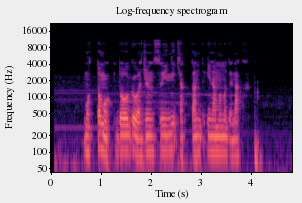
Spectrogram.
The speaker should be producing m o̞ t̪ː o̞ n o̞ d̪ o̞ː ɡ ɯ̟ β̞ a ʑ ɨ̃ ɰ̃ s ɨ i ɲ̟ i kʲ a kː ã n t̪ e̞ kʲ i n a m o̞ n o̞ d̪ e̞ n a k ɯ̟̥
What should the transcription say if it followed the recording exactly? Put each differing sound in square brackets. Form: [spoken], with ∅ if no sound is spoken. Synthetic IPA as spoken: m o̞ t̪ː o̞ [m] o̞ d̪ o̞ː ɡ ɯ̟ β̞ a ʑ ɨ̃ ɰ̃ s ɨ i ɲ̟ i kʲ a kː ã n t̪ e̞ kʲ i n a m o̞ n o̞ d̪ e̞ n a k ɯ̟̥

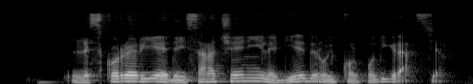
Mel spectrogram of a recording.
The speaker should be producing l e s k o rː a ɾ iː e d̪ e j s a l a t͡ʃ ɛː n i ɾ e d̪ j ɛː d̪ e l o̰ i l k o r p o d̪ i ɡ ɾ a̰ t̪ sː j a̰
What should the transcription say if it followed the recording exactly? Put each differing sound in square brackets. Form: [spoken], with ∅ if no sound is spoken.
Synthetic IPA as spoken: l e s k o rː [e] ɾ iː e d̪ e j s a [ɾ] a t͡ʃ ɛː n i [l] e d̪ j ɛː d̪ e [ɾ] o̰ i l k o [l] p o d̪ i ɡ ɾ a̰ t̪ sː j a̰

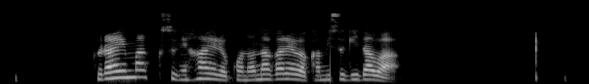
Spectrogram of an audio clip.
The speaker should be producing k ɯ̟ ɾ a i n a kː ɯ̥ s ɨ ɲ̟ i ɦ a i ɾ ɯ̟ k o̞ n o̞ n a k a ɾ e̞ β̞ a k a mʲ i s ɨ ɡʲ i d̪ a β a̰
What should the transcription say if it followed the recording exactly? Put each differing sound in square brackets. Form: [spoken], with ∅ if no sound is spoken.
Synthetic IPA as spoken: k ɯ̟ ɾ a i [m] a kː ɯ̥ s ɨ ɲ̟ i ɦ a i ɾ ɯ̟ k o̞ n o̞ n a [ɡ] a ɾ e̞ β̞ a k a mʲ i s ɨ ɡʲ i d̪ a β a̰

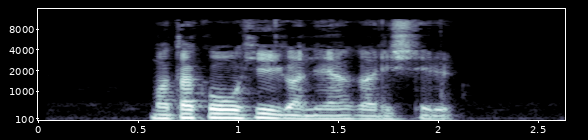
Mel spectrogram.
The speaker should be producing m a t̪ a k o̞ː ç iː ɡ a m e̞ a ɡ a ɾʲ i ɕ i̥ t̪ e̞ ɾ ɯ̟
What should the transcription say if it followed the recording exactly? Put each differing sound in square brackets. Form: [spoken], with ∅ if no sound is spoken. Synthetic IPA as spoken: m a t̪ a k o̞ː ç iː ɡ a [n] e̞ a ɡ a ɾʲ i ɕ i̥ t̪ e̞ ɾ ɯ̟

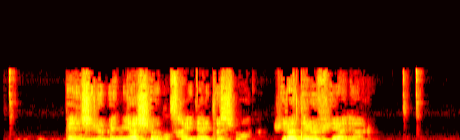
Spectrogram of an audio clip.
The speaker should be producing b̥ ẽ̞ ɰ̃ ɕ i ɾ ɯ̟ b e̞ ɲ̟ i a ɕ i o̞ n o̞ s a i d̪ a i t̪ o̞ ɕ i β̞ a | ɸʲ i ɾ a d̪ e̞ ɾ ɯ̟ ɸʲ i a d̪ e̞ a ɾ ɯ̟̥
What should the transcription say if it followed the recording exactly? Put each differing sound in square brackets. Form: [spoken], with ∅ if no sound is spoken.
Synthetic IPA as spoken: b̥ ẽ̞ ɰ̃ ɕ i ɾ ɯ̟ b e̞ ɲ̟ i a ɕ i o̞ n o̞ s a i d̪ a i t̪ o̞ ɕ i β̞ a | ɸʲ i ɾ a d̪ e̞ ɾ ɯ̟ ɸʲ i a d̪ e̞ a ɾ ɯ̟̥

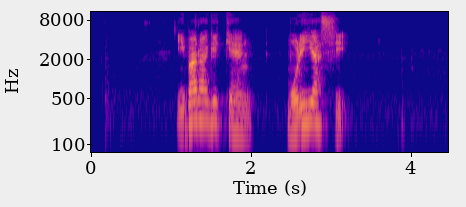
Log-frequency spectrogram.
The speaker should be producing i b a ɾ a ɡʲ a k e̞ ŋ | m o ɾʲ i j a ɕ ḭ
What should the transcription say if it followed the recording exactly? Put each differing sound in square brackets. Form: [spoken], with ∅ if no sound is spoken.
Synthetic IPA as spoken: i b a ɾ a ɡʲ [i] k [ẽ̞] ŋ | m o ɾʲ i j a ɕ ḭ

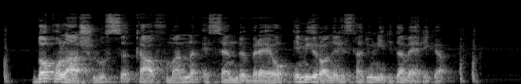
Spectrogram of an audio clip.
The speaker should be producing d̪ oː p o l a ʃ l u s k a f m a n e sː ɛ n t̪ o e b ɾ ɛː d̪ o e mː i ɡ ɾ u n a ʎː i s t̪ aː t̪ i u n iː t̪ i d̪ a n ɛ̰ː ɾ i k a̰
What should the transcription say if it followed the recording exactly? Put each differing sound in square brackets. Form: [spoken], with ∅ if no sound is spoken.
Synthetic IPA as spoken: d̪ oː p o l a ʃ l u s k a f m a n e sː ɛ n [d̪] o e b ɾ ɛː [∅] o e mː i ɡ ɾ [ɔ] n [e] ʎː i s t̪ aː t̪ i u n iː t̪ i d̪ a [m] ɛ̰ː ɾ i k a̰

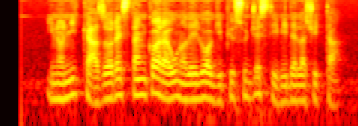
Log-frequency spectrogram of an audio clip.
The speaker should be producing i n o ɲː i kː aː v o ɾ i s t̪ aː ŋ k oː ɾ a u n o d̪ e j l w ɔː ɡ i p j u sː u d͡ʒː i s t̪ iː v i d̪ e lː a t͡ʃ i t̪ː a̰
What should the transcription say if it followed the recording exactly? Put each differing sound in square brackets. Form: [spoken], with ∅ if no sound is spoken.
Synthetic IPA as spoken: i n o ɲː i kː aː [z] o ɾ [ɛ] s t̪ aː ŋ k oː ɾ a u n o d̪ e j l w ɔː ɡ i p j u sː u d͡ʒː [e] s t̪ iː v i d̪ e lː a t͡ʃ i t̪ː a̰

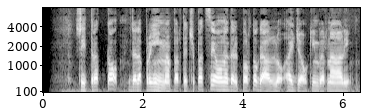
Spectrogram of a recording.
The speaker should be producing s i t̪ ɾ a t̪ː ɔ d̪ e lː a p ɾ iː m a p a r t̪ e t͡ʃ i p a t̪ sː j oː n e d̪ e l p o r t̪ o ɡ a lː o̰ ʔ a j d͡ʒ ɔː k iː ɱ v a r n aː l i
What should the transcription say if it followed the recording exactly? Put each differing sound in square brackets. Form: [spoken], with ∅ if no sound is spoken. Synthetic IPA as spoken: s i t̪ ɾ a t̪ː ɔ d̪ e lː a p ɾ iː m a p a r t̪ e t͡ʃ i p a t̪ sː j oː n e d̪ e l p o r t̪ o ɡ a lː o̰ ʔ a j d͡ʒ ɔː k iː ɱ v [e] r n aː l i

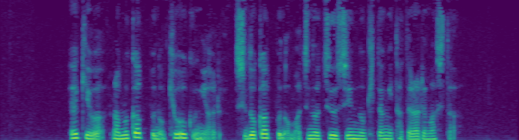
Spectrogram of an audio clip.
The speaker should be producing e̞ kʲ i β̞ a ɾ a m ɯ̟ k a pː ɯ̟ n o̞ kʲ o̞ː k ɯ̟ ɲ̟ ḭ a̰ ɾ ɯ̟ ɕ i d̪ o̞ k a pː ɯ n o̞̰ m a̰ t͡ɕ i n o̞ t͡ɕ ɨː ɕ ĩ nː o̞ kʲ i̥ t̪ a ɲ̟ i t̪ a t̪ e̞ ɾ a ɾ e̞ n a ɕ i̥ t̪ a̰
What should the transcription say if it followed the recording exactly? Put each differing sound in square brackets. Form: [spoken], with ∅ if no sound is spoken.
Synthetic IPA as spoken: e̞ kʲ i β̞ a ɾ a m ɯ̟ k a pː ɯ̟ n o̞ kʲ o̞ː k ɯ̟ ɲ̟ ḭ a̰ ɾ ɯ̟ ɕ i d̪ o̞ k a pː ɯ n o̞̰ m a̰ t͡ɕ i n o̞ t͡ɕ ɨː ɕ ĩ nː o̞ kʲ i̥ t̪ a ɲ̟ i t̪ a t̪ e̞ ɾ a ɾ e̞ [m] a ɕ i̥ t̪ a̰

